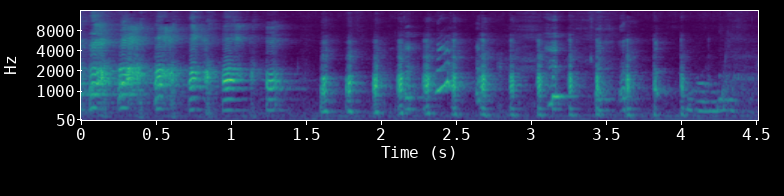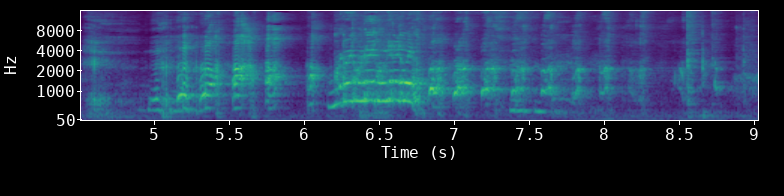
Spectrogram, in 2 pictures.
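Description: Young children laughing hard, in quick rhythmic bursts of giggling, with a louder, drawn-out laugh or squeal from about five to seven seconds in.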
